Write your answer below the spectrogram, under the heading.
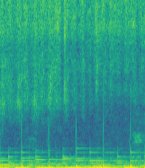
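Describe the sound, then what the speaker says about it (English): Knuckle rubbing across paper pressed onto wet paint for a ladybug squish print, a soft scratchy rasp in repeated short strokes, close and fairly quiet. "Knuckle rub."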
